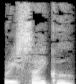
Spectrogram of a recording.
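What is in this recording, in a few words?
"recycle", English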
